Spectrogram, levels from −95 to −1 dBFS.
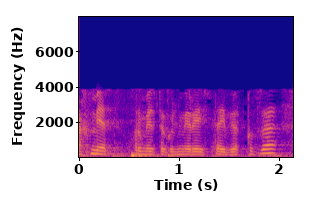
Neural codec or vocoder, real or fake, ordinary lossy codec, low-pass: none; real; AAC, 16 kbps; 7.2 kHz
